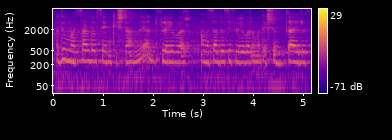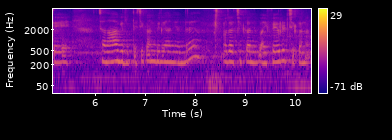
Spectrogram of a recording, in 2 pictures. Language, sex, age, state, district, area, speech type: Kannada, female, 18-30, Karnataka, Hassan, rural, spontaneous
